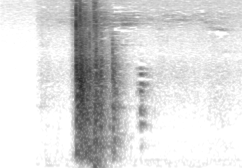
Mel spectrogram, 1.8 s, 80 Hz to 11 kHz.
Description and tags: Paper Hitting Ground5
Paper falling and hitting the ground free.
